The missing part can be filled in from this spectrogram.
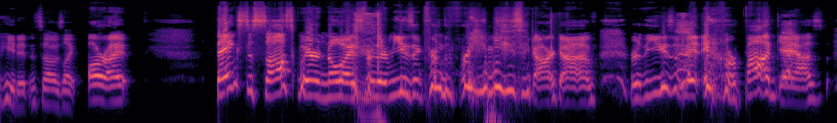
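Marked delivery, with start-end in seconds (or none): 2.2-8.2 put-on disgustingly poor, over-the-top Southern accent, pitched up. Recalling doing the accent your dad hated, in a bad exaggerated southern accent. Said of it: "hard and... bad and just disgustingly poorly Southern".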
